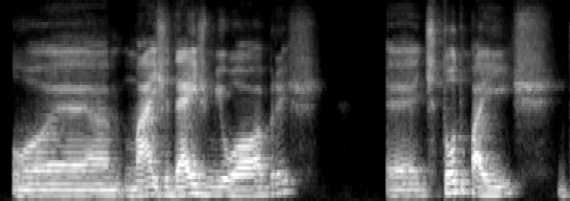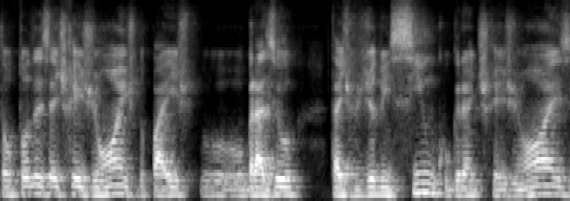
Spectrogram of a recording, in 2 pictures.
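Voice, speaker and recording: A man from Brazil with a Brazilian Portuguese accent, a museum director, answering interview questions hesitantly with many filler sounds. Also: mid-range voice. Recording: echoey room.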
